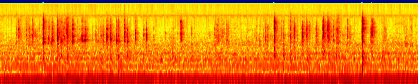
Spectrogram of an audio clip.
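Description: Computer keyboard typing: quick runs of keystrokes, with a pause of about two seconds in the middle before another run.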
